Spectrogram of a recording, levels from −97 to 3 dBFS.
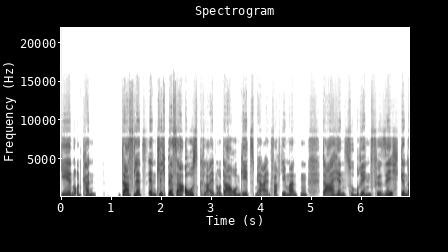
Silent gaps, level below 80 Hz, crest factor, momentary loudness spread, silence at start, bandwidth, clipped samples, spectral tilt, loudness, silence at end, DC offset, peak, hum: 0.77-0.84 s; -76 dBFS; 20 dB; 10 LU; 0 s; 13 kHz; under 0.1%; -4.5 dB/octave; -26 LUFS; 0 s; under 0.1%; -6 dBFS; none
